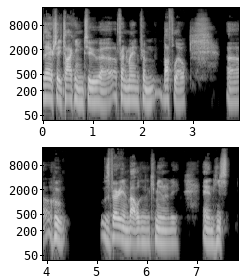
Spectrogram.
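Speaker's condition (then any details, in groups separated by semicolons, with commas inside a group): No condition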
